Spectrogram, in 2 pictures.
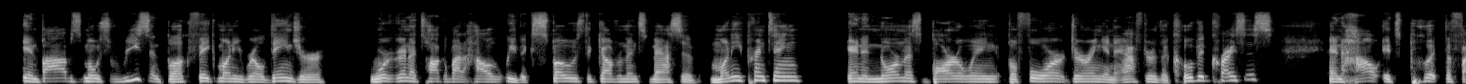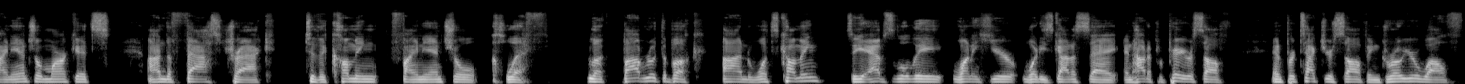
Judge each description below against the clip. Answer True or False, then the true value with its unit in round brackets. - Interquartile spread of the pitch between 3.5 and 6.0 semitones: False (2.9 semitones)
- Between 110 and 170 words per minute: True (160 wpm)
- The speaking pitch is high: False (125 Hz)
